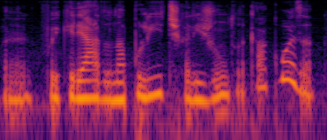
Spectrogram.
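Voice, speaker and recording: A woman telling an emotional personal testimony, slipping into soft whispers and a preaching tone. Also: fairly low pitch, animated, fast, gravelly, breathy edge. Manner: emotional, drops to soft whispers when recounting quotes; preaching tone on spiritual points. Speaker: guest giving testimony.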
